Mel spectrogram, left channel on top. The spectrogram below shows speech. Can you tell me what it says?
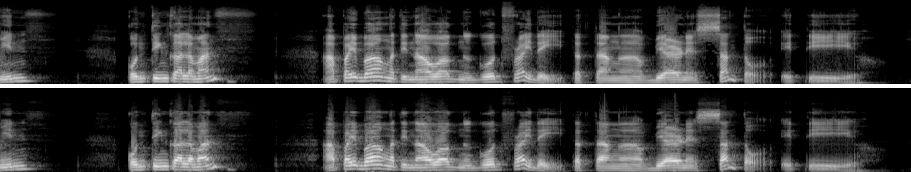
Konting kalaman. Apay ba nga tinawag nga Good Friday tatang Biyernes Santo iti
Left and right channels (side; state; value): both; normal; correlation 0.45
